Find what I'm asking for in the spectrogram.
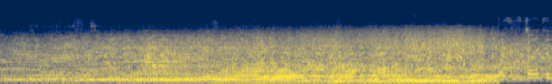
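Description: American piston-engine fighter at an air show, a loud, steady propeller drone passing close overhead, its throbbing engine note dominating before cutting off sharply near the end.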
